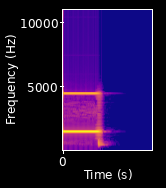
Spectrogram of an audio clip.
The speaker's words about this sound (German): Wenn Sie möchten, können Sie uns aber eine Nachricht nach dem Piep hinterlassen.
